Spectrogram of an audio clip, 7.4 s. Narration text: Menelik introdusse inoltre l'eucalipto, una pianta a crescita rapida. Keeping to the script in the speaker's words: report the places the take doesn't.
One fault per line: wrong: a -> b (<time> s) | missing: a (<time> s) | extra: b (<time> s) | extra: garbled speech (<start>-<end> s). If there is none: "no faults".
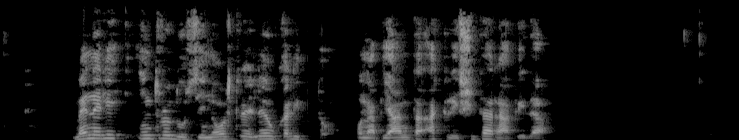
no faults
